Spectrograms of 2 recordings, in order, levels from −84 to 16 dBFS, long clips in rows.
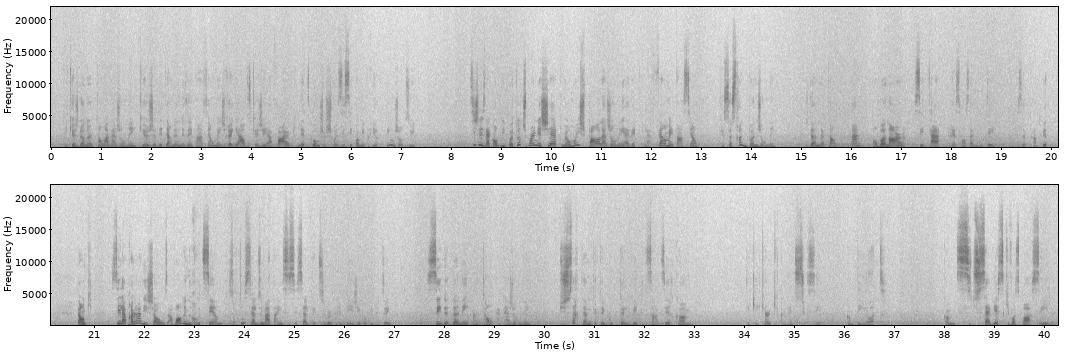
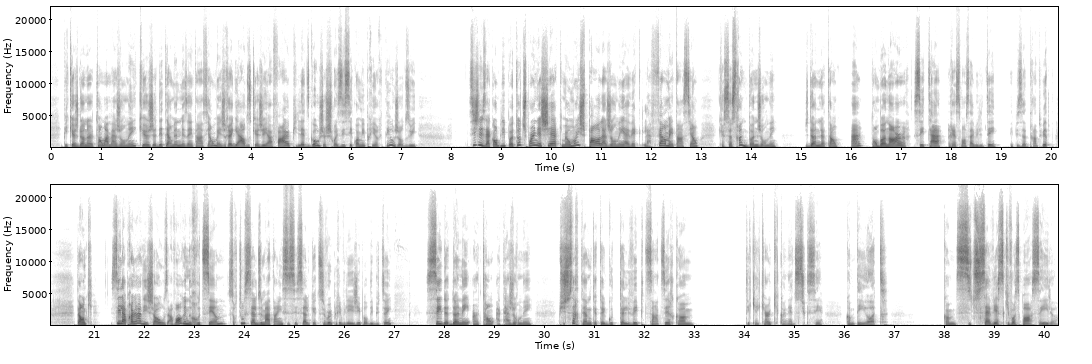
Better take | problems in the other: second | hiss; loud; throughout; 10 dB below the speech

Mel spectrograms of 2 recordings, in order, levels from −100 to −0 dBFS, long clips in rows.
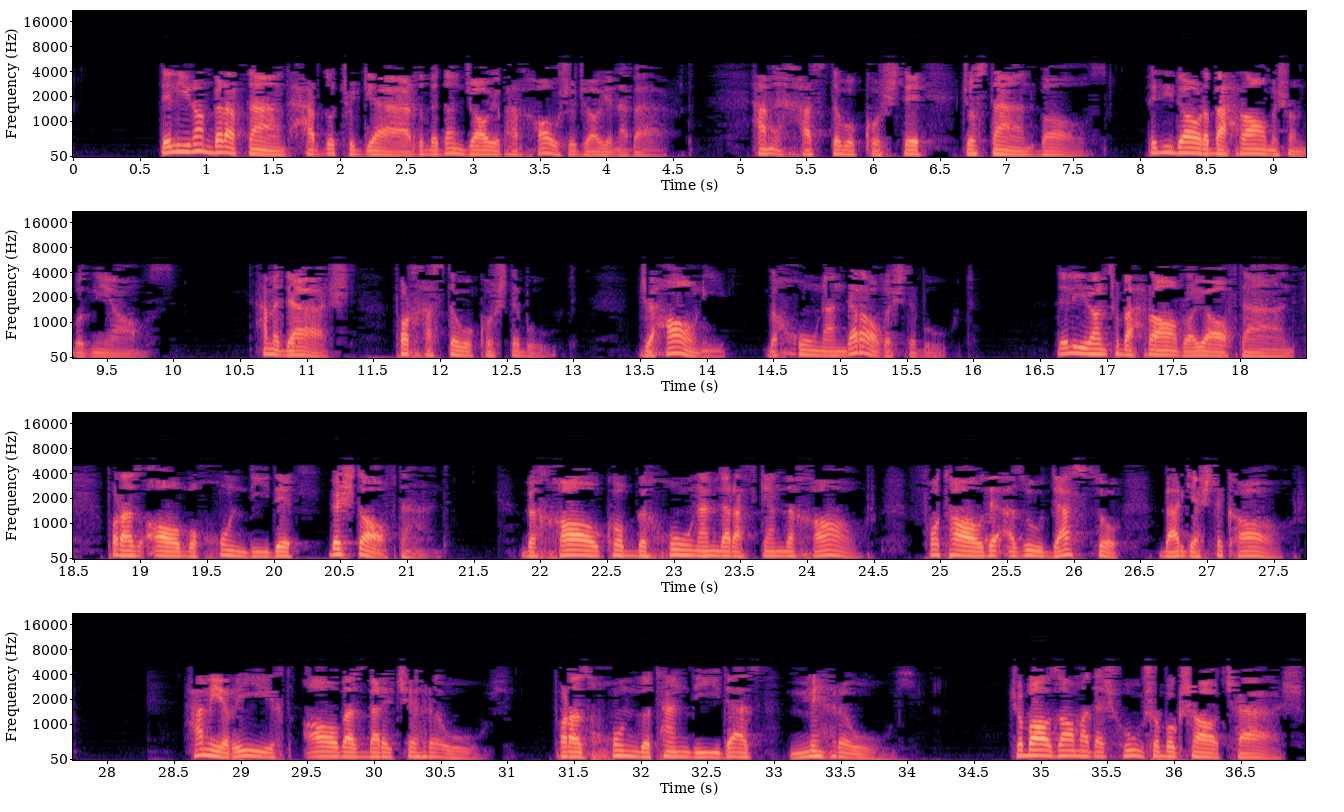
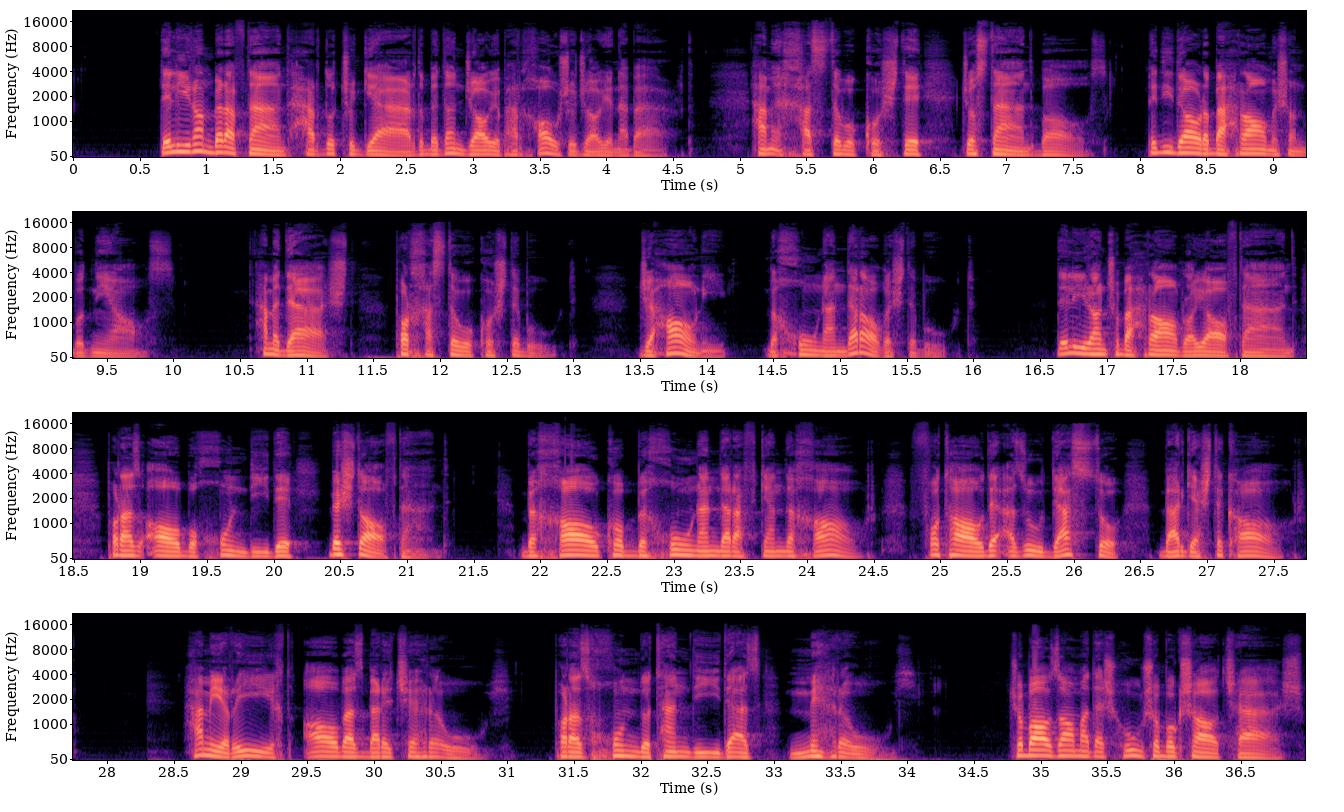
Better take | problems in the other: second | garbled, watery; badly; nothing above 5 kHz

